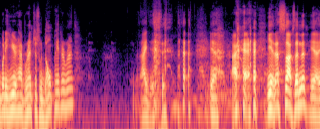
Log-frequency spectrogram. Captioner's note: laughs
